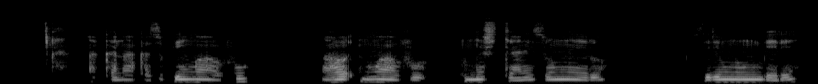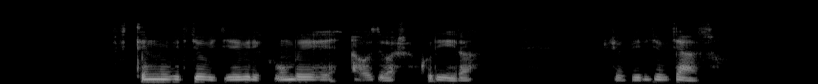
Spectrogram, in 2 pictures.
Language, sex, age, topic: Kinyarwanda, male, 18-24, agriculture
